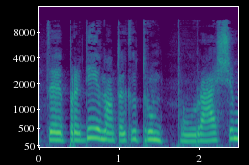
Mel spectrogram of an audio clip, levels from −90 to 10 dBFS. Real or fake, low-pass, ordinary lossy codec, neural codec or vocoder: fake; 14.4 kHz; MP3, 48 kbps; vocoder, 44.1 kHz, 128 mel bands, Pupu-Vocoder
